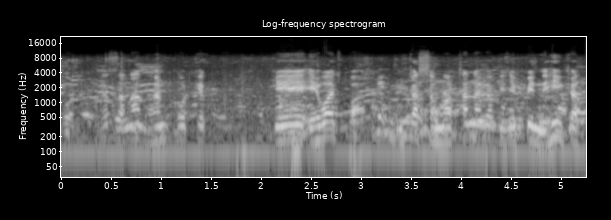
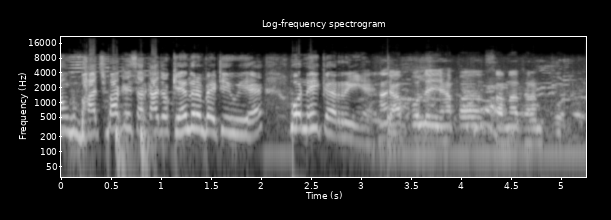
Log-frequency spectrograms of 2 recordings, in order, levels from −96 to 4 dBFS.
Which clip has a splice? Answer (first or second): second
